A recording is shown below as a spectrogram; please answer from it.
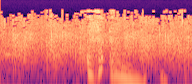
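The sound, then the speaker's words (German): Studio audience applause for the radio show's editorial staff: continuous clapping, with a brief voice rising over it midway before the applause carries on. “Einen großen Applaus für diese Menschen.”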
